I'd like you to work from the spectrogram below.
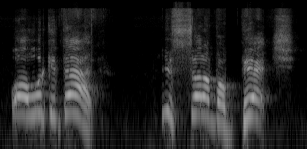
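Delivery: put-on very high, very loud, old-movie-style star voice. Wanting to do Jimmy Stewart while playing a fish, speak in a Jimmy Stewart voice. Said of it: "I just want to do Jimmy Stewart".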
